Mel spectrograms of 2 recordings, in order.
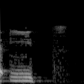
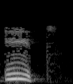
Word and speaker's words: ائت: اما لو انا ابتديت بائت بقى، ائت، احنا لما بنتعلم حفص بنقول ائت ولا ايت، زي ائتوني بقول ائتوني ولا ايتوني، بقول ايت زي ما بقول ايتوني.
